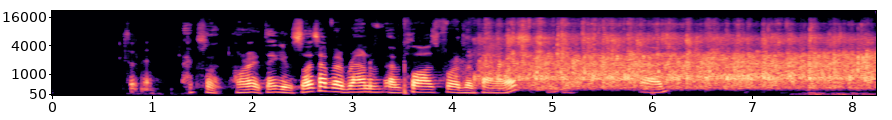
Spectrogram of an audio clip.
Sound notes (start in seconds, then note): 4.0 applause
